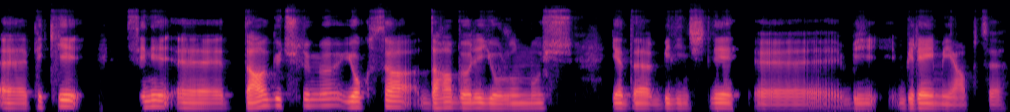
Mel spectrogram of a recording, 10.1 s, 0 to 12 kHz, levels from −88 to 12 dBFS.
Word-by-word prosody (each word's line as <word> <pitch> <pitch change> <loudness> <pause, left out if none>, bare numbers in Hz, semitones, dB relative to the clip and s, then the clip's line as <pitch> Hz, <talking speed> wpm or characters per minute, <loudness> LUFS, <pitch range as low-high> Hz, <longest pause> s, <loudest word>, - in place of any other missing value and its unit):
Eee, 100 -1 +1
peki, 130 +3 +2 0.4
seni, 125 +2 -1
eee, 100 -2 -1
daha 110 +6 +8
güçlü 145 0 -2
mü 150 +1 -4
yoksa 120 +1 +3
daha 105 +2 +3
böyle 105 0 +3
yorulmuş 100 0 -2 0.4
ya 100 -2 +2
da 95 -2 0
bilinçli, 100 +1 -1
eee, 90 -1 -4
bir 100 0 -6 0.2
birey 100 -1 +4
mi 90 -1 -5
yaptı? 85 +1 -6
100 Hz, 115 wpm, -25 LUFS, 95-115 Hz, 0.4 s, daha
